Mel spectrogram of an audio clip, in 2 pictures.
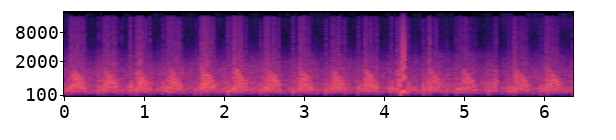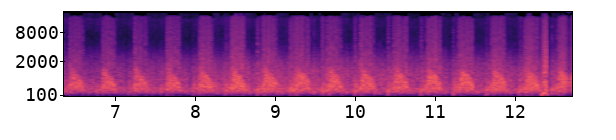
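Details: Fetal heartbeat on Doppler: rapid, regular whooshing, galloping pulses at about 146 per minute.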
